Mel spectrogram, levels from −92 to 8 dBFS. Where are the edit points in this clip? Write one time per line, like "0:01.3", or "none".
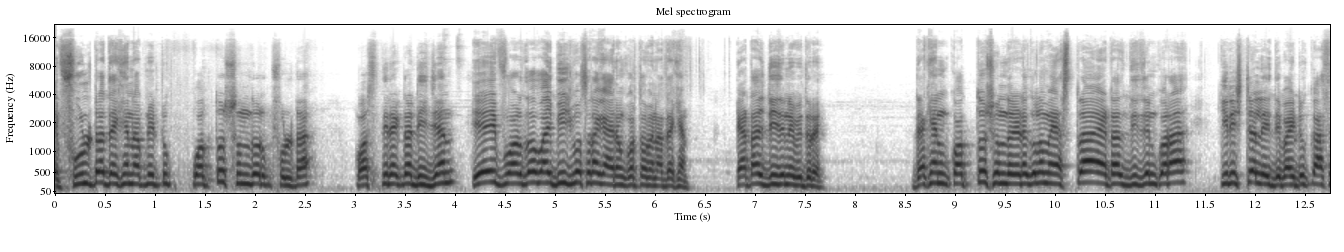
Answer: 0:04.1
